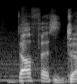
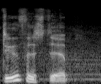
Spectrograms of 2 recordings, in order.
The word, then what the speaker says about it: Duffus Dip: That's Duffus Dip. Duffus Dip. Yeah, I keep wanting to call it Doofus Dip.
